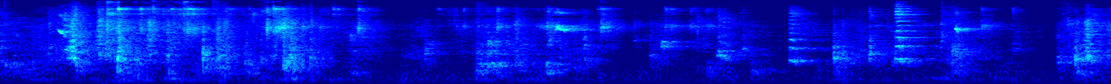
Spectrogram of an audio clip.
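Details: Seventh-week Beagle puppies whining and squeaking, a busy chorus of high-pitched short cries that rise and fall irregularly, with several pups calling over one another.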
